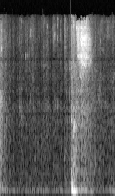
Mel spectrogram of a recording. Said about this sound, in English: It's water.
